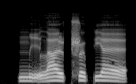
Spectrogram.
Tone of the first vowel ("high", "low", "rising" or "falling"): low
